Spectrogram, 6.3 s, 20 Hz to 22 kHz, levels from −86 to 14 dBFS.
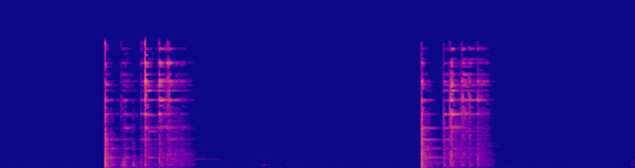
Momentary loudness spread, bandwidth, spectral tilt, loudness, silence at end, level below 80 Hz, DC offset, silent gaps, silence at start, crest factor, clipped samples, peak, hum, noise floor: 15 LU; 16.5 kHz; 1.5 dB/octave; -30 LUFS; 1.45 s; -76 dBFS; under 0.1%; none; 1.05 s; 30 dB; under 0.1%; -8 dBFS; none; -89 dBFS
